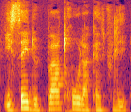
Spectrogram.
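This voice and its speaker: A woman's voice: low-pitched, moderate pace. A woman in her twenties telling a personal story to camera in a casual storytime, acting out the exchanges she recounts and often restarting or repeating phrases. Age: 20s. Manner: animated, acts out quoted exchanges. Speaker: vlogger.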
